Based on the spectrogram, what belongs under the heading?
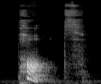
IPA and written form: pɒt (pot)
